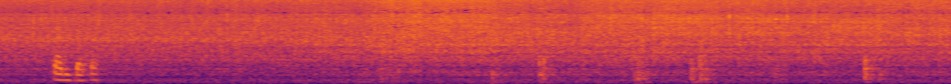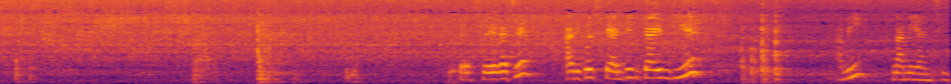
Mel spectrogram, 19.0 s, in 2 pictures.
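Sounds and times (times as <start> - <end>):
food sizzling in a pan: 0.0 - 19.0
spatula scraping and tapping pan: 4.8 - 7.9, 8.6 - 9.0, 9.6 - 10.1, 11.4 - 13.3, 17.0 - 17.4.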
